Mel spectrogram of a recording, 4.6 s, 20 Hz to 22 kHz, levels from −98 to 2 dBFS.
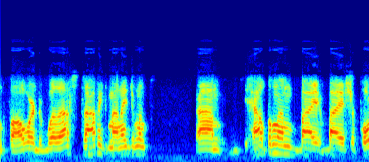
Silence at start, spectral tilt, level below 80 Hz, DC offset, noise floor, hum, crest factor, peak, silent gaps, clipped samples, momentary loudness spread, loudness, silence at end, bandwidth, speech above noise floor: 0.1 s; -5.5 dB/octave; -76 dBFS; under 0.1%; -53 dBFS; none; 16 dB; -6 dBFS; none; under 0.1%; 7 LU; -21 LUFS; 0 s; 4 kHz; 33 dB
